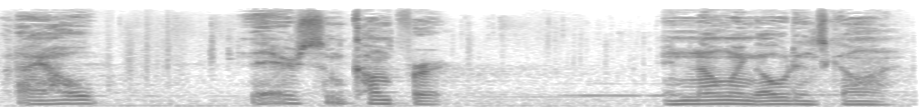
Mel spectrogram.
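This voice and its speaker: An actor playing an earnest, gentle teenage boy hero in a fantasy video game, speaking in a halting, sincere way. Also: mid-range voice, steady tone, gravelly, soft background music. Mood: sorrowful, sincere. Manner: halting, sincere, soft-hearted.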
